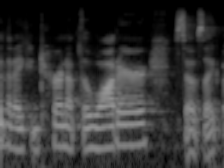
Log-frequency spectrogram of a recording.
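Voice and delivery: ordinary talk

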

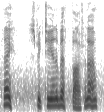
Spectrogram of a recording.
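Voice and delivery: ordinary talk

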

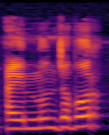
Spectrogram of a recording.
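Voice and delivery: ordinary delivery

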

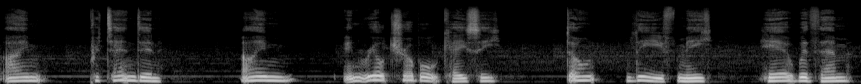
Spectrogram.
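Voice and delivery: high, loud, slow pleading; desperate plea. A narrator's reading. Kyle begging Casey through the glass, desperate. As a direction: beg her not to leave.

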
